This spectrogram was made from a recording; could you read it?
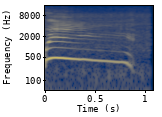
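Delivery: high, loud, gleeful, joyous whoop. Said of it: "with his hands in the air yelling".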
